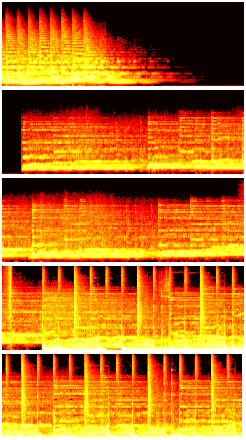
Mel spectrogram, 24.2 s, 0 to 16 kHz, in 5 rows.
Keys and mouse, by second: 0.7-1.9 drag, 17.0-18.8 drag, 23.3-24.1 drag.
